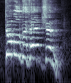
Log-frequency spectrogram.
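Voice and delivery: very high, loud shrieked punishment; furious teacher bellowing. Acted. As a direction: bellow "Double" hard and high. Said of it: "bellowed Missus Watkins".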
